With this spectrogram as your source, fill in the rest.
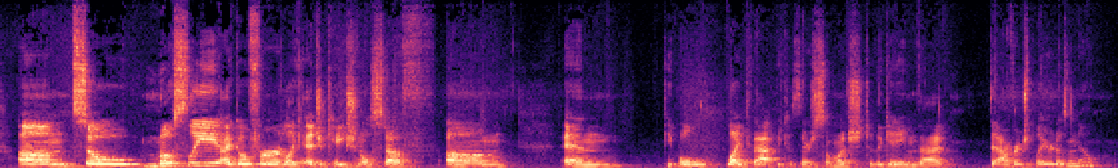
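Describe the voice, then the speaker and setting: Fairly slow, fairly even speech from a woman, with audible room echo. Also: medium pitch for a woman. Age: 20s. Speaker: content creator. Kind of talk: casual chat. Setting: live podcast.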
